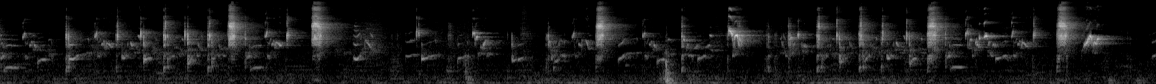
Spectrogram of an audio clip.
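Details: Several calm small birds chatter in a dense, continuous stream of quick high chirps and twitters, with louder sharp notes spread throughout.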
